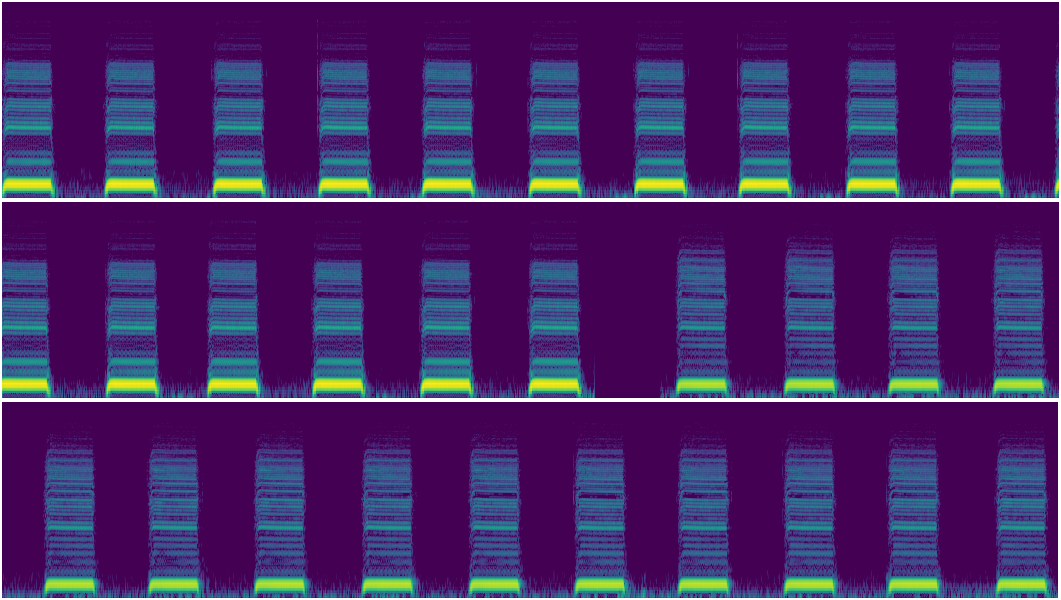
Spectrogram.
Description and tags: Well i needed this sound for a project myself.
I set the alarm on my smartphone and smashed the record button.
